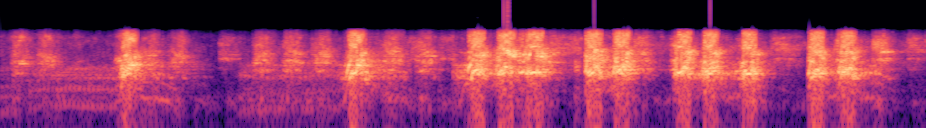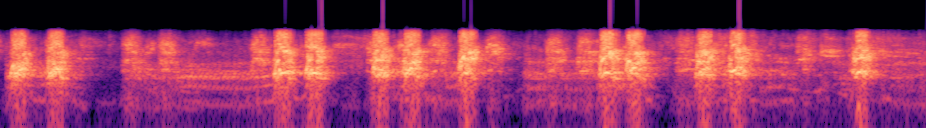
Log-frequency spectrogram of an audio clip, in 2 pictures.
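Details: Sophie and Fenway, a basset hound and a Jack Russell terrier puppy, reacting to a cellphone recording of their own howling: loud, short barks and yips in rapid bursts, with brief pauses, through eighteen seconds.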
